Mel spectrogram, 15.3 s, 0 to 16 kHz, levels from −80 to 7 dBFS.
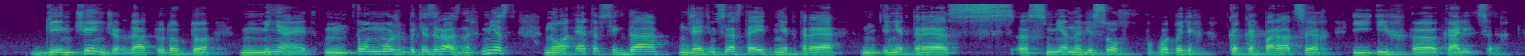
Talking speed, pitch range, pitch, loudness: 115 wpm, 120-140 Hz, 125 Hz, -18 LUFS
